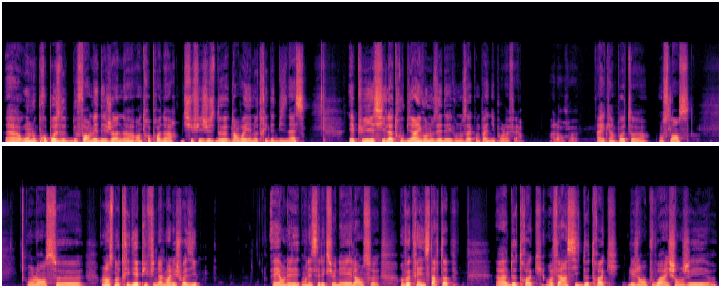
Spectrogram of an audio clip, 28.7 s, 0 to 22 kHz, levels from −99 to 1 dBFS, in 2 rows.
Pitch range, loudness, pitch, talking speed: 120-150 Hz, -21 LUFS, 135 Hz, 190 wpm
